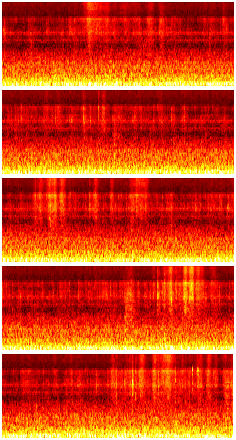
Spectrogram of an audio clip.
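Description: A car engine rumbles steadily as the car drives slowly.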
